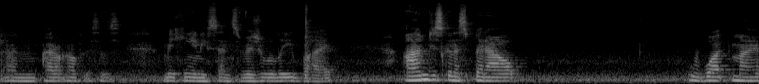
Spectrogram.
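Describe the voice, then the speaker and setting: A woman vlogger tells a first-person story in a rambling, expressive way, throwing in self-deprecating, apologetic asides. Her voice is low and creaky, and the homemade-sounding recording has background noise.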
